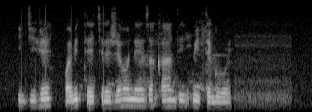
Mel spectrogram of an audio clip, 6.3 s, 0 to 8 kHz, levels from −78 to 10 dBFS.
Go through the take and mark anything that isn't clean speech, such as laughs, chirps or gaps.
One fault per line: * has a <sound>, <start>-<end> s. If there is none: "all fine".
all fine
